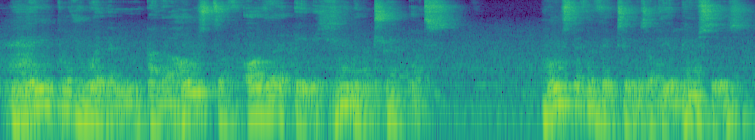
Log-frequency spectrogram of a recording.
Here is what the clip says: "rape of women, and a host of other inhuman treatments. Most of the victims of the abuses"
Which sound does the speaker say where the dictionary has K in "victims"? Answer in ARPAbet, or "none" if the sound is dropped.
K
